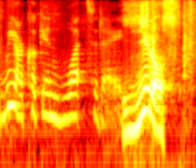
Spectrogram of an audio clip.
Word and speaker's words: gyros: are cooking what today Yos say it the right way don't say Gyros cuz that's how I know that's how a lot of people say it right that's ridiculous but that's how you say it's called yeos right it smell smells fantastic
